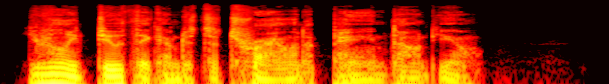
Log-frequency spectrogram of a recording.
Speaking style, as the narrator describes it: she muttered

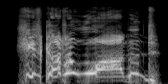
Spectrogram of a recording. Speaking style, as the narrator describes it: shouted one of the goblins

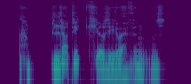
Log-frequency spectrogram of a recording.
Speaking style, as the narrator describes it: she choked as tears spilled from her eyes

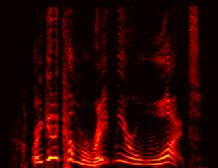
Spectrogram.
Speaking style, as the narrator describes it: I yelled

